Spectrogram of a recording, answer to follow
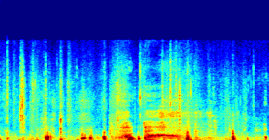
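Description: Footsteps scuffing and clicking on rocky ground, with a dog sniffing close by.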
